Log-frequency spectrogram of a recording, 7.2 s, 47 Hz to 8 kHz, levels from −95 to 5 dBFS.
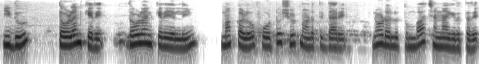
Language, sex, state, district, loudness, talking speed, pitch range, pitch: Kannada, female, Karnataka, Dharwad, -16 LUFS, 85 wpm, 185-240 Hz, 210 Hz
